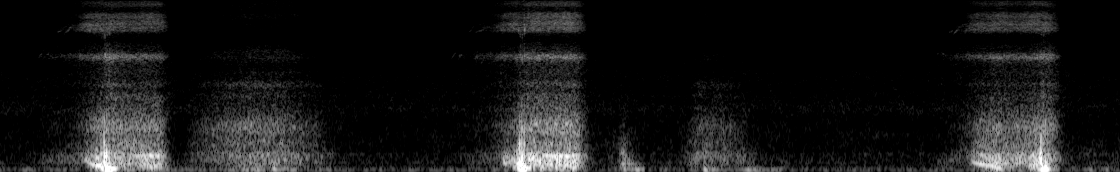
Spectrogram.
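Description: Soft snores from a sleeping puppy, three in about eight seconds, each a low rumbling breath followed by a quieter exhale. Ordinary sleep snoring.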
